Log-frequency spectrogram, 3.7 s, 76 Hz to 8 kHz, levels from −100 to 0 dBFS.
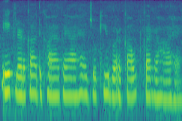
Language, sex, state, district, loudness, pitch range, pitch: Hindi, female, Bihar, West Champaran, -19 LUFS, 190-220 Hz, 200 Hz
